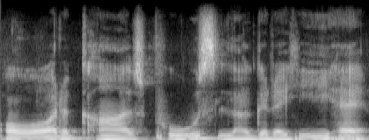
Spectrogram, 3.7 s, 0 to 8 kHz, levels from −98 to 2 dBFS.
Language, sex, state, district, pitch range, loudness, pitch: Hindi, male, Madhya Pradesh, Bhopal, 105-120 Hz, -15 LUFS, 110 Hz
